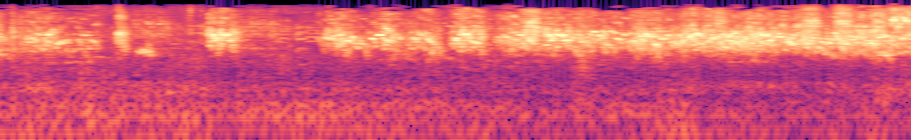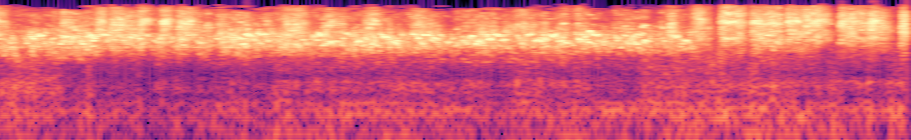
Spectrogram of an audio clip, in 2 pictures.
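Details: Parakeet hatchlings begging, a dense continuous chorus of harsh, raspy squawks and chirps packed together at high pitch, rising and falling in loudness, with faint low rumble beneath.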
